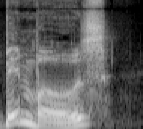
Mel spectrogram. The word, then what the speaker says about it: Binbows: But anyway, Microsoft Bimbos... That's Binbows for people who are just listening. But pronounced bimbos.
